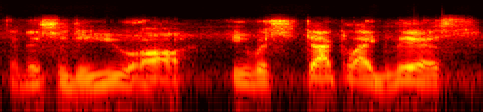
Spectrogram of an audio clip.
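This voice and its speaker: A man talking loosely as a podcast guest, with a strikingly bright, forceful tone and a fairly low pitch. He tells stories bluntly, swearing freely and circling back on himself. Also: fairly even intonation, moderate pace, breathy edge, low-quality recording. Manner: blunt, profane, rambling storyteller. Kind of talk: casual conversation, storytelling.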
